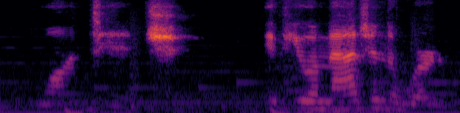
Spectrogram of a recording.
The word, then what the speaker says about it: Wantage: W A N T A G E. Am I pronouncing that right, Lexi? You're very close. Wantage is typically pronounced with a short O sound like wantage.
